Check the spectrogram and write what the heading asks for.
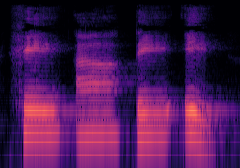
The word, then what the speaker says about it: gate: también debemos de acoger hay que pronunciar este mantra g a t e Gate se pronuncia así y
